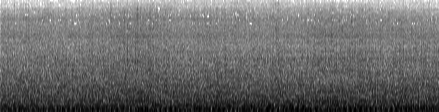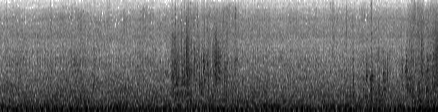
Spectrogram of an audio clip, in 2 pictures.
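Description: Tank tracks clank and rattle over the ground.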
